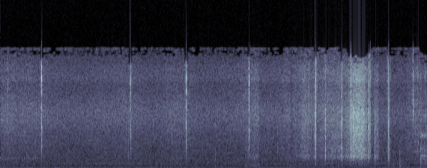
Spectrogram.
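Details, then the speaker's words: Škoda Felicia retrofitted driver seatbelt warning microswitch mounted beside the belt; the roller touches the belt when it is retracted, and pulling the belt out opens the switch: sharp light clicks at irregular intervals. The switch works normally. "Tady slyšíte ten rozdíl, kdy je spínač sepnutý a rozepnutý."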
